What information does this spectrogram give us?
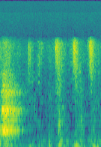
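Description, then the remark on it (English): A dog named Loki barks, one full bark followed by a quick run of three softer, shorter barks, with no talking. “My dog is barking.”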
